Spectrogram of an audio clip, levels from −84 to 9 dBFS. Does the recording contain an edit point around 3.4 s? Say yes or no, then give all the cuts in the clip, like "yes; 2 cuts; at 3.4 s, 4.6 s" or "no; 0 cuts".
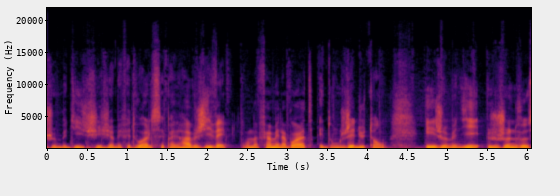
yes; 2 cuts; at 2.4 s, 3.4 s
